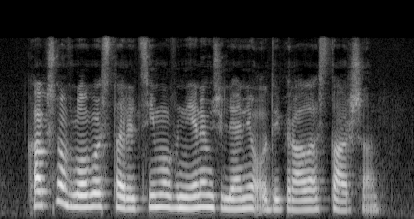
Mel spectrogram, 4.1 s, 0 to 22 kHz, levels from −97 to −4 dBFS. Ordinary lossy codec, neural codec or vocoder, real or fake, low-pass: none; codec, 44.1 kHz, 7.8 kbps, Pupu-Codec; fake; 10.8 kHz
